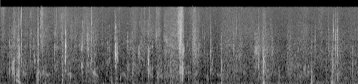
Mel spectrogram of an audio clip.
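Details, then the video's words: Wild pig eating sugar, giving short squeaky grunts and sharp snapping clicks at irregular intervals, with a few louder bursts and faint rustling in between. "Wild Pig love sugar Nom Nom Nom"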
